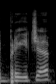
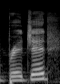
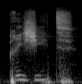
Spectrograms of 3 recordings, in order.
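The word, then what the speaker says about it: Brigid: I come from a Scots Gaelic background, so I say Bridget because that's how my people say it, but you'll hear Bridget in this ritual too. They're both correct, and there are other pronunciations as well. I think the one that is not accepted is Brigitte.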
